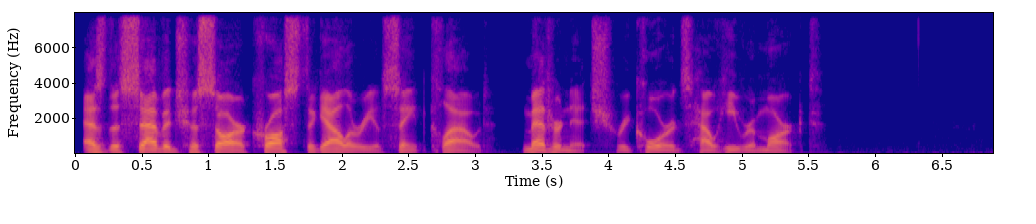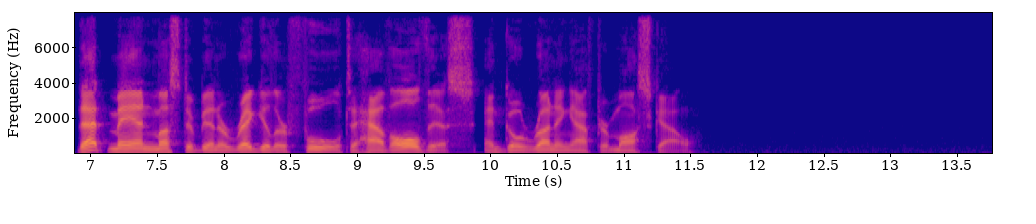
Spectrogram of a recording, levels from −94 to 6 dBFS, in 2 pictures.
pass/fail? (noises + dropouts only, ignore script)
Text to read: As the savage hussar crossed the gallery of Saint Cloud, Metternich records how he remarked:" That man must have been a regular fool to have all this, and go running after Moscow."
pass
